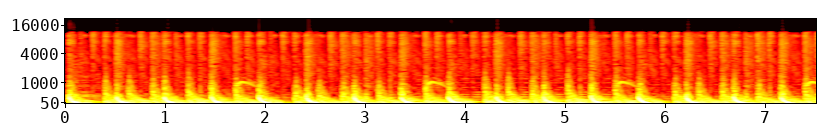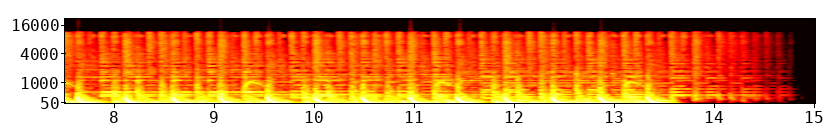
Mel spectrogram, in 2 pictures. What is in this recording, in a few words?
Keep on Dancing Instrumental; cstrike, mapend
